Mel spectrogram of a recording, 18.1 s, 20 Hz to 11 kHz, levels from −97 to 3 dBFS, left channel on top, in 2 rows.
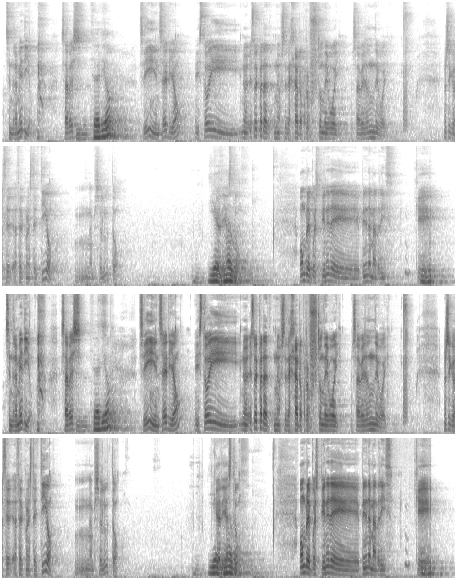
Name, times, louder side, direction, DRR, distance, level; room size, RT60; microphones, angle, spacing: voice 1, 0.1-1.6 2.8-7.8 8.0-10.1 10.5-11.4 13.3-13.8 14.5-17.7, right 11 dB, 65° right, 0.3 m, -35 dB
voice 2, 1.5-2.2 10.7-10.8 12.9-13.8 17.4-17.7, left 1 dB, 10° left, 0.5 m, -32 dB
13.0 x 5.9 x 9.2 m
head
